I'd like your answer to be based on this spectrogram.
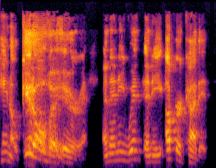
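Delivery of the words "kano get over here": loud, shouted-out yell. Retelling how Rich yelled during a weapon demo: imitating Rich yelling as Kano. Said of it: "Rich yelled out".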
